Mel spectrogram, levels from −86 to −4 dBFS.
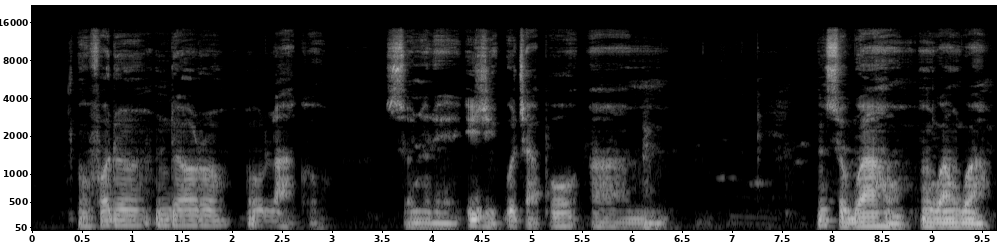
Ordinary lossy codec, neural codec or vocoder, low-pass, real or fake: none; none; 14.4 kHz; real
